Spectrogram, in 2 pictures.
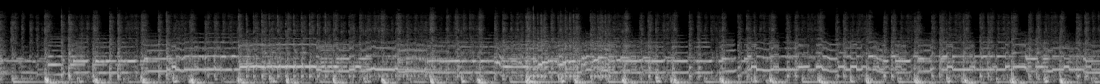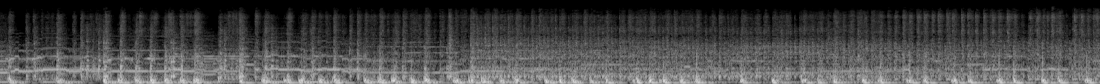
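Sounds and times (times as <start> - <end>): amplified banjo melody: 0.0 - 19.8
fast snare and tom drumming: 0.0 - 22.0.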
